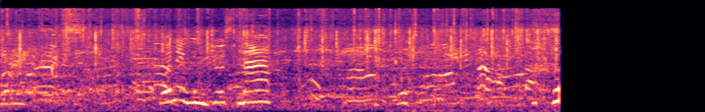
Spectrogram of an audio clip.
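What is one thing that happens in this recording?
Plastic snack wrappers rustle and crinkle.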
